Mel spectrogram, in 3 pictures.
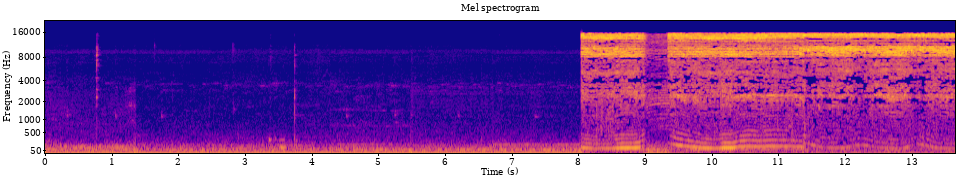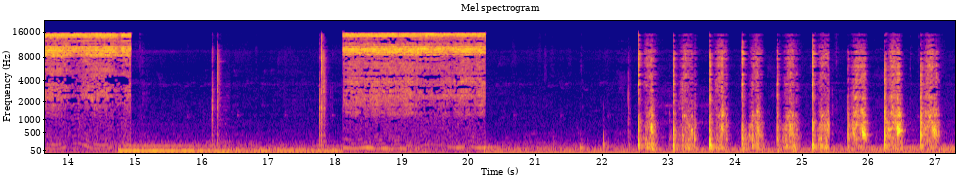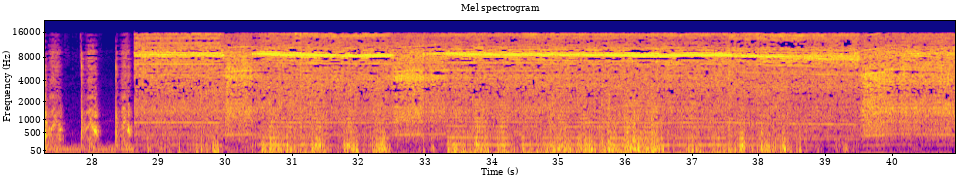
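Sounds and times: angle grinder grinding: 0:08.0 - 0:15.0, 0:18.1 - 0:20.3, 0:22.6 - 0:40.9
rotary tool whining: 0:08.0 - 0:15.0, 0:27.4 - 0:40.9.

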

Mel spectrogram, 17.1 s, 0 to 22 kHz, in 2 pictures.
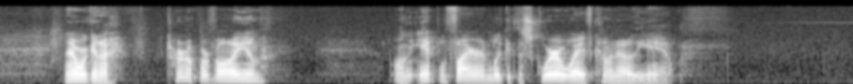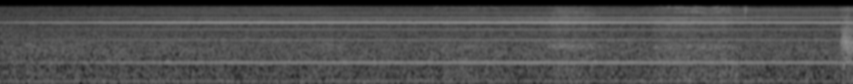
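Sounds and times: buzzy square-wave test tone: 0:04.0 - 0:17.0.

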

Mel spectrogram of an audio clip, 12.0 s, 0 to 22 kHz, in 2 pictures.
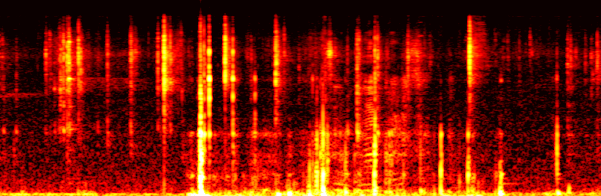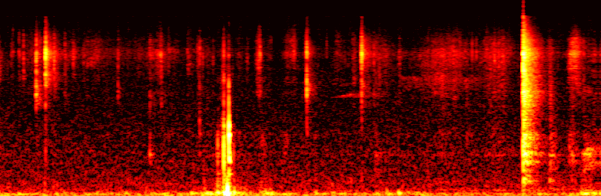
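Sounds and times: plastic connectors clicking: 0:00.0 - 0:04.1.

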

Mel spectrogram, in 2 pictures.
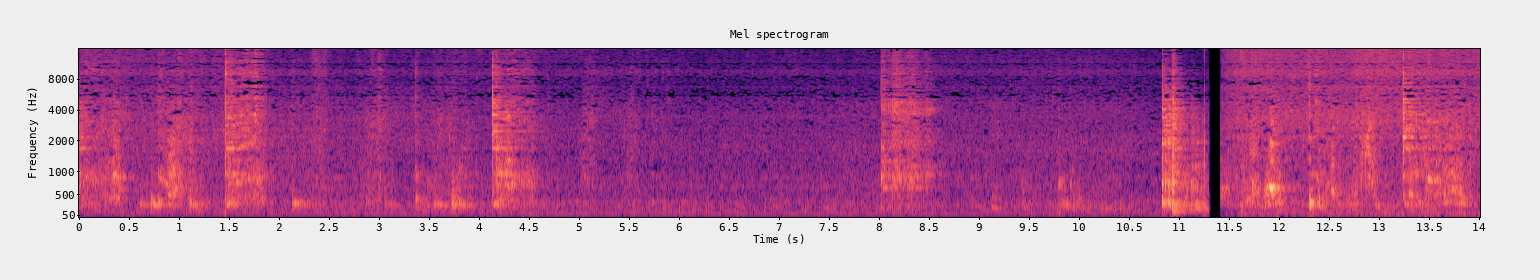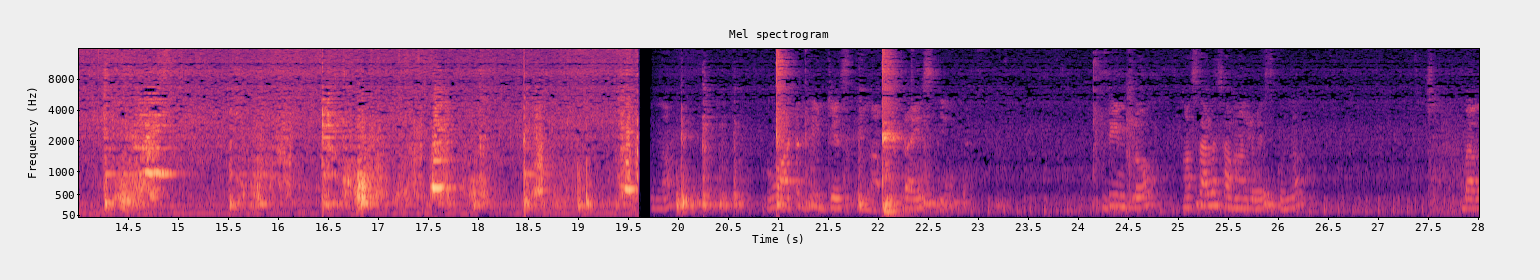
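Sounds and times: metal ladle scraping pot: 0:00.0 - 0:05.6, 0:11.5 - 0:19.6
curry sizzling in hot oil: 0:00.0 - 0:10.2, 0:11.4 - 0:19.6.

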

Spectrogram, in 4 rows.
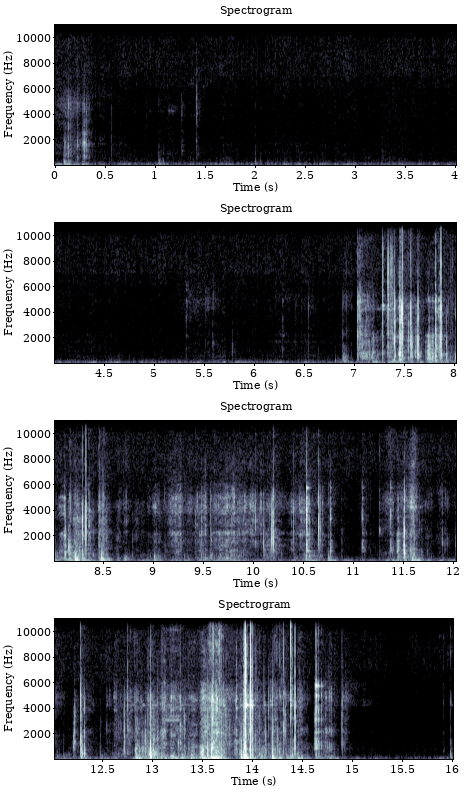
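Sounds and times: cat crunching dry snacks: 0:07.1 - 0:08.4.

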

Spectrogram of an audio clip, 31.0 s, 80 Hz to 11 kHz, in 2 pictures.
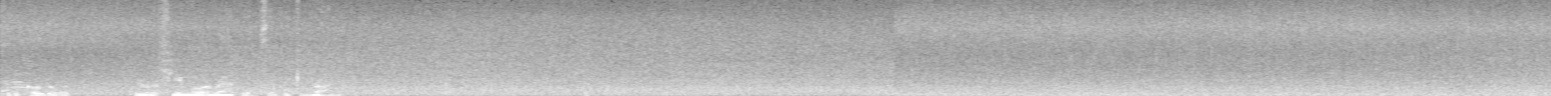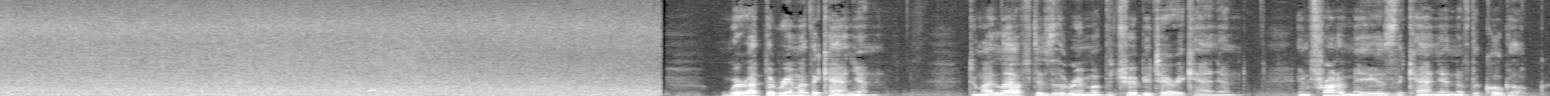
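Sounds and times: river rapids rushing: 0:00.0 - 0:22.1.

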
